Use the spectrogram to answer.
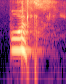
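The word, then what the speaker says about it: Fuß: Last जो है, last जो वर्ड है वो है फुस, उसमें ये एस का हम लोग जो प्रोनाउंसिएशन है वो एस एस एस एस करने वाले, फुस मतलब फुट, पाव।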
